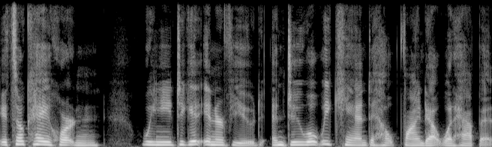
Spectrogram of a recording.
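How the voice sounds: Ordinary pitch movement in a natural reading voice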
